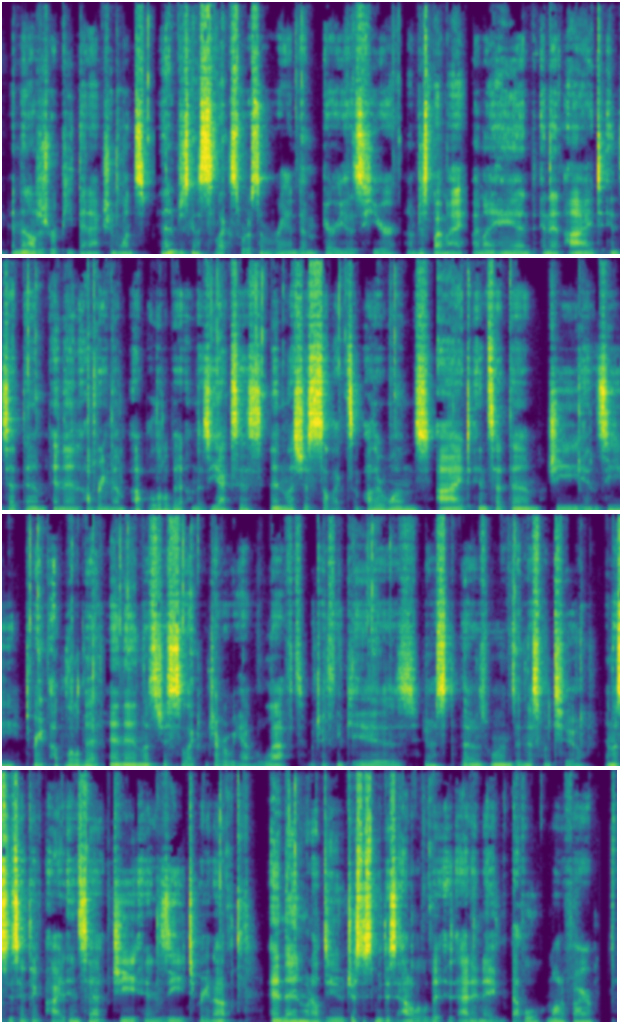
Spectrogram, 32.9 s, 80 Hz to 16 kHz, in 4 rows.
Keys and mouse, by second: 1.6 3, 2.4 shift+click, 3.6-6.4 shift+right drag, 6.2 i, 9.4 g, 9.8-11.6 right drag, 11.8 shift+right click, 14.1 i, 15.4 g, 17.7 alt+z, 18.0 click, 18.0 right click, 18.4 alt+z, 20.8 alt+z, 23.2 shift+click, 23.2 shift+right click, 23.6 alt+z, 24.1 alt+z, 24.7 i, 26.1 g, 26.9-28.5 shift+drag, 28.0 Tab, 31.3 middle click.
